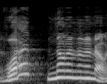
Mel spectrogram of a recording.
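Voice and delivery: imitating a friend's startled objection; shocked protest. Friend objecting to the hostess, high shocked protest.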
